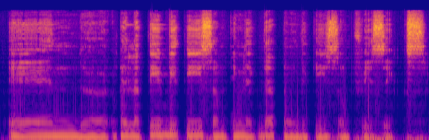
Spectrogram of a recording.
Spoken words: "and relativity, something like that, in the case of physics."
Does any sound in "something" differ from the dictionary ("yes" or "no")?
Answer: yes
